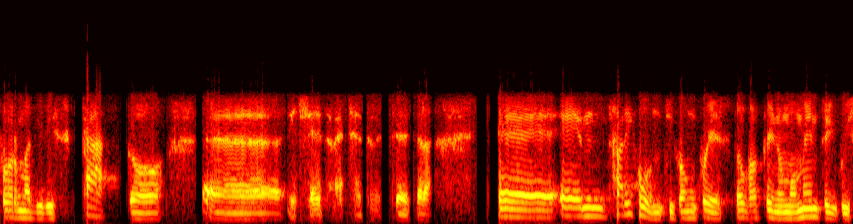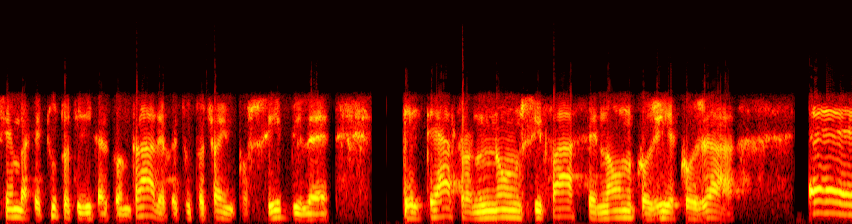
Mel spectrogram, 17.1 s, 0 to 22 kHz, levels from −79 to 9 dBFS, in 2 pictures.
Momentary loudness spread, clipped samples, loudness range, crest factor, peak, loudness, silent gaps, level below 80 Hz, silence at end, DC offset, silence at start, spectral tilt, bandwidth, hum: 8 LU; under 0.1%; 2 LU; 16 dB; 0 dBFS; -17 LUFS; none; -60 dBFS; 0 s; under 0.1%; 0 s; -8 dB/octave; 6 kHz; none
